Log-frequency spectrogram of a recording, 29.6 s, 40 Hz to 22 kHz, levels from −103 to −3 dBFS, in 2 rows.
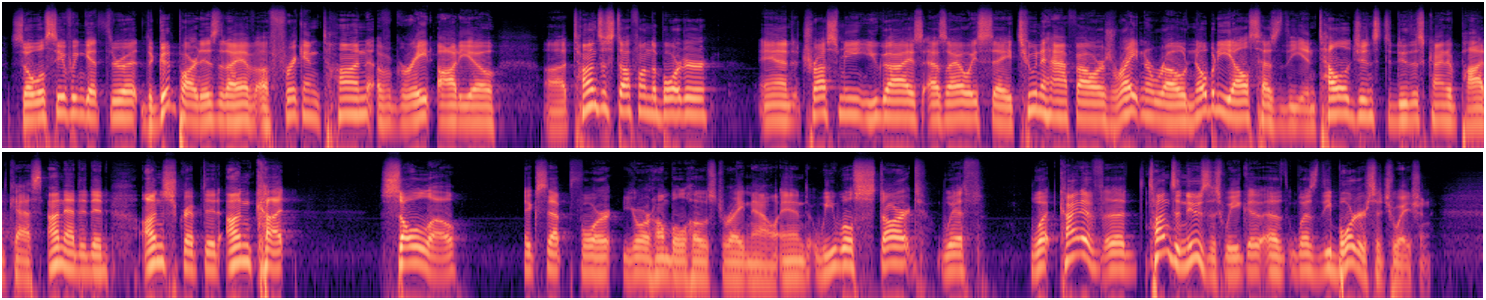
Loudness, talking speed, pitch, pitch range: -22 LUFS, 180 wpm, 140 Hz, 125-170 Hz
